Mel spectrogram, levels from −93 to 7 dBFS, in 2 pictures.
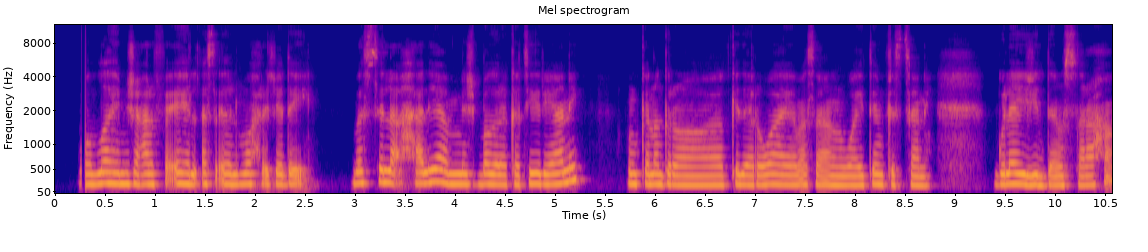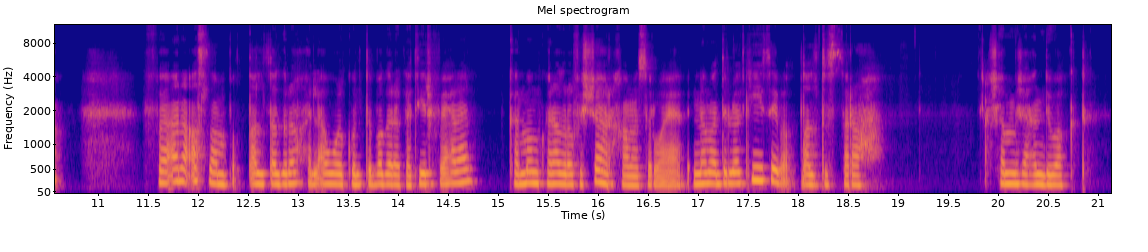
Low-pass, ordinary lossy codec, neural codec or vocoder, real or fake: none; none; none; real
